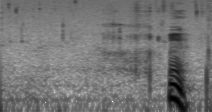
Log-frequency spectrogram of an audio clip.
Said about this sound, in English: All right, let me take a sip of my coffee here.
